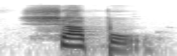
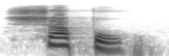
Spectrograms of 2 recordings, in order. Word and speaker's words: chapeau: Again, another example is hat, which we pronounce it as chapeau. Ch is sounding like sh. Sh. So it is chapeau.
